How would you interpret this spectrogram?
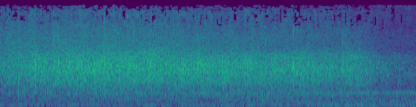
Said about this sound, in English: Let us honor Umtwana as a teacher whose impact is being felt today and will be felt forever. Can I ask you again to give him a round of applause?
